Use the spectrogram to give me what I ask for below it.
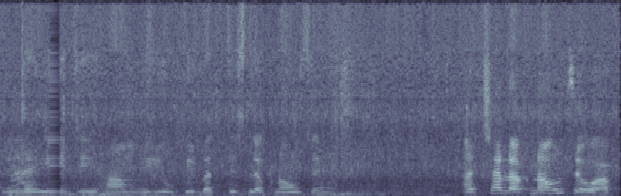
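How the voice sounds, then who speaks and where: A woman from eastern Uttar Pradesh with an Awadhi-tinged Hindi accent, hosting a casual live stream, chatting with viewers by name and speaking loudly over rain. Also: medium pitch, steady tone, takes it slowly. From eastern Uttar Pradesh, India. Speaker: live stream host and folk singer. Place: indoors at home during heavy rain. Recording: faint background noise of rain.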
